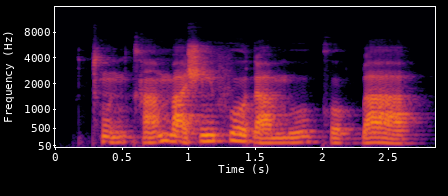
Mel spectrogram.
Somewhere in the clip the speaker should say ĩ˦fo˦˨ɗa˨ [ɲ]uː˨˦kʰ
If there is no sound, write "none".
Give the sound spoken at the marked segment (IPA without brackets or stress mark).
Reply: m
